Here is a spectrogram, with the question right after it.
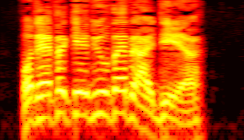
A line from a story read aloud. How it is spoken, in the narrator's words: he said sharply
